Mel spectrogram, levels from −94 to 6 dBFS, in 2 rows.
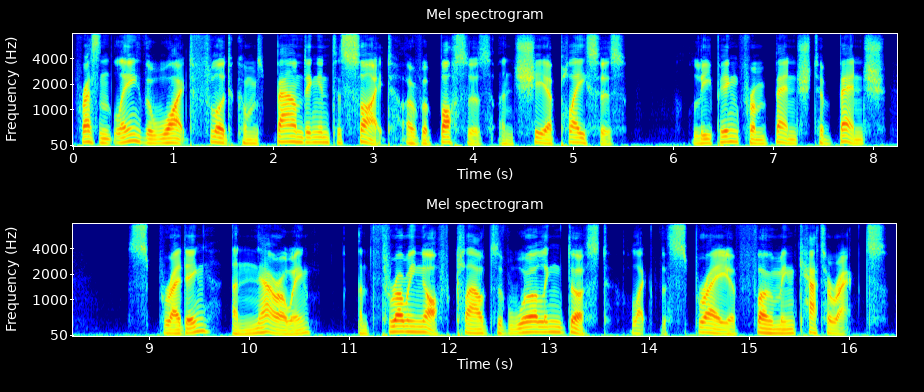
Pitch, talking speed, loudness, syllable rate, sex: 115 Hz, 125 wpm, -22 LUFS, 3.7 syllables/s, male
